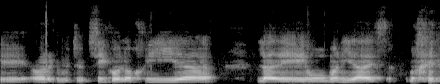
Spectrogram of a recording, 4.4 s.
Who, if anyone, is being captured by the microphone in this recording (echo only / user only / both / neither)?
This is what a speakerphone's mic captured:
echo only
